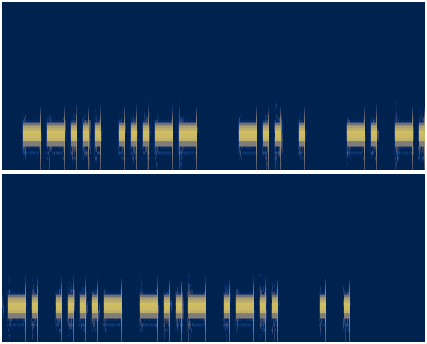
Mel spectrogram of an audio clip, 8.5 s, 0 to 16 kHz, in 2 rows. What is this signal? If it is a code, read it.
Morse code, heard as a keyed tone, about 20 wpm, 700 Hz. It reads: 73 DE NC4XL EE
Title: POTA QSO Practice - 20wpm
